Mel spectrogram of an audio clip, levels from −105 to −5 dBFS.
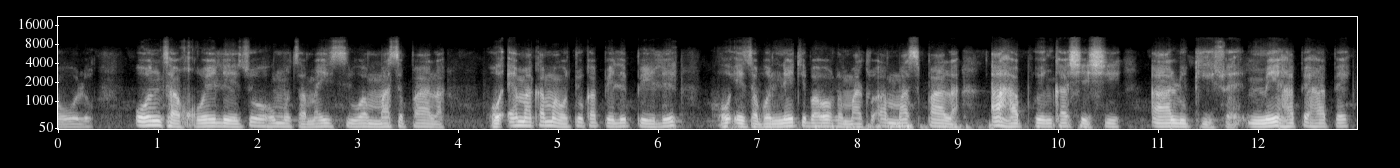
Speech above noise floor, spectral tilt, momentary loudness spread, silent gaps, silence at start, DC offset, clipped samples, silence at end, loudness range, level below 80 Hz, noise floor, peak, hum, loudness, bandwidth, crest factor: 20 dB; -5.5 dB/octave; 9 LU; none; 0 s; under 0.1%; under 0.1%; 0.1 s; 2 LU; -50 dBFS; -45 dBFS; -6 dBFS; none; -26 LUFS; 9.6 kHz; 20 dB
